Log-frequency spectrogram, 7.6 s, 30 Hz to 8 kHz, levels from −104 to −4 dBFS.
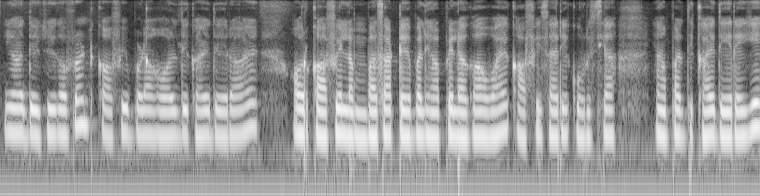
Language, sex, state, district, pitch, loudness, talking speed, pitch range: Hindi, female, Punjab, Pathankot, 175 Hz, -17 LUFS, 230 wpm, 170-180 Hz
